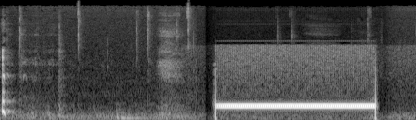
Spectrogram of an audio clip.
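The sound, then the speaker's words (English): A steady, loud telephone tone sounds for about two seconds after a quiet, faintly noisy stretch, then cuts off abruptly, before a recorded phone call. No one speaks. “We got a phone call, and this was pretty much the phone call that we got.”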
